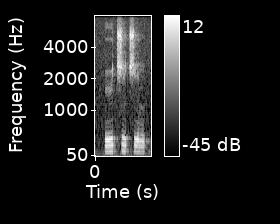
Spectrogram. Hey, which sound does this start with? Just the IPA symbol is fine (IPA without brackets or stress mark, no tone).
ɨ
